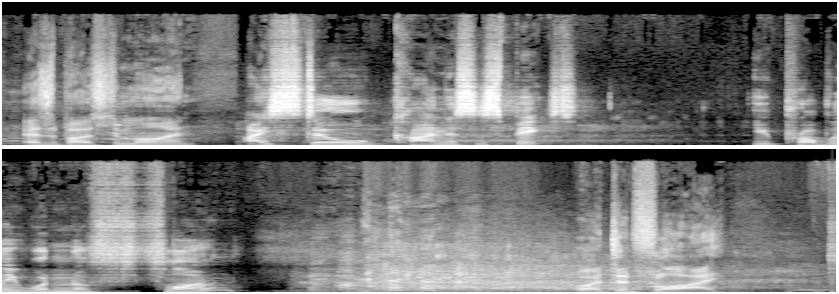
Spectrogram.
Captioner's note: laughter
